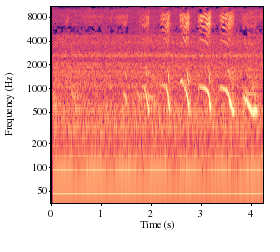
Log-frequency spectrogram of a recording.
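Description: Puppy whining: a run of about seven short whines, each sliding down in pitch, about two or three a second, starting about one and a half seconds in.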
